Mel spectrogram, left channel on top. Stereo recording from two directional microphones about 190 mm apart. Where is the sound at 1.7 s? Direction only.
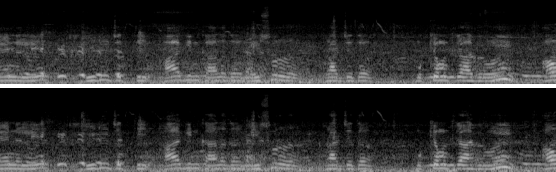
20° right (ahead or behind).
